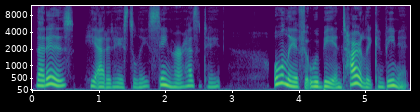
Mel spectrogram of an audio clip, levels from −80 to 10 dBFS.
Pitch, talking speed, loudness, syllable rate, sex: 190 Hz, 160 wpm, -18 LUFS, 5.8 syllables/s, female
